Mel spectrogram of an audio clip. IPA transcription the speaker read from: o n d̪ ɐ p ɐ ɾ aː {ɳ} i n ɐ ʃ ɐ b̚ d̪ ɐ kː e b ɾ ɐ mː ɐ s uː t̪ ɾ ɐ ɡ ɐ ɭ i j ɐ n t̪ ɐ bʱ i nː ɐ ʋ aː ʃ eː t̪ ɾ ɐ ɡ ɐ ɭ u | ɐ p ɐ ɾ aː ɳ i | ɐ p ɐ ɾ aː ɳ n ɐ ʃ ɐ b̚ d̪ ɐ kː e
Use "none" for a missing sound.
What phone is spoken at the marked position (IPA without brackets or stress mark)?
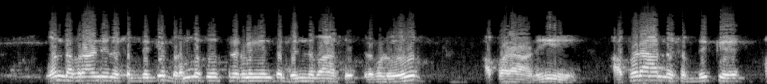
ɳ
